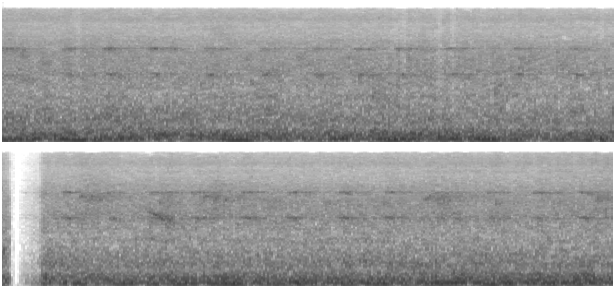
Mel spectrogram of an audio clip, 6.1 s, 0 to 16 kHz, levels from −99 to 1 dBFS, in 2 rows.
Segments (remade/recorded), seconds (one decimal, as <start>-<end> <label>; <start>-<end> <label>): 0.0-1.7 remade; 1.7-6.1 recorded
